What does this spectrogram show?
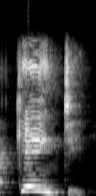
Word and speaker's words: quente: tá bom meu povo a palavra quente é a mesma coisa que u sendo que esse U nem é pronunciado ele se funde ele se junta com a letra q e a gente já pula logo para o e quente é o mesmo que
